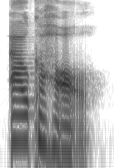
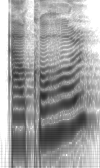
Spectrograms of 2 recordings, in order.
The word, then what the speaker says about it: alcohol: say yes alcohol alcohol now I'm deliberately kind of messing up the last sound because I'm trying to get you to tell me if the last syllable is a pure vowel or a reduced vowel is it awah so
